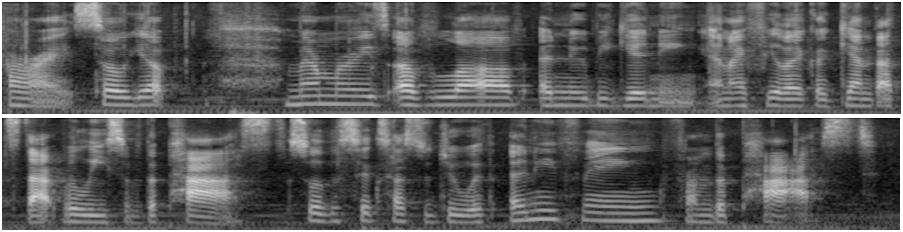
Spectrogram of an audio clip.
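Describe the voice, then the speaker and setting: Low gravelly woman doing a tarot reading. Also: steady tone, normal speed, soft background music. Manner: musing, says "like" and "um" often, talks to spirit while pulling cards. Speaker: tarot reader.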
